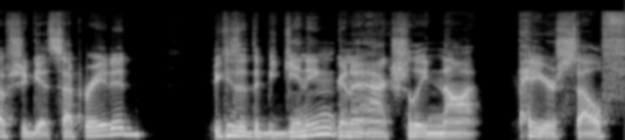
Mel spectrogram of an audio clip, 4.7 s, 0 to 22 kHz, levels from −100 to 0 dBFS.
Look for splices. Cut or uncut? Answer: cut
